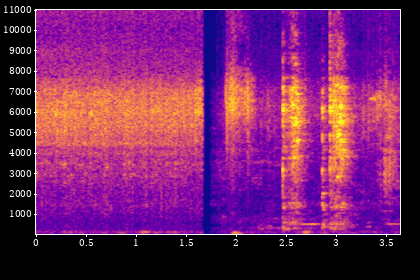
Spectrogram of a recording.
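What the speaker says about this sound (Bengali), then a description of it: "আমি একটু কড়া করে ভাজলাম" Edible flower frying in hot oil until crisp, a continuous sizzle broken by a short pause, then stirring and utensil scrapes against the pan.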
